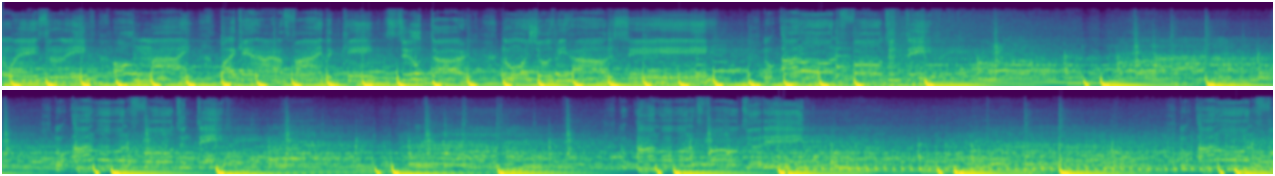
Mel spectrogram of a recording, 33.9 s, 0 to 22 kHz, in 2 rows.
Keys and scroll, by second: 4.6 Up, 8.9 alt+Tab, 11.6 Tab, 12.6 space, 17.0-17.6 typing, 17.8 Return, 19.5 g, 19.6 i, 19.8 r, 20.1 Return, 23.7 Tab, 24.6 ctrl+v, 26.3 Up, 30.6 space, 31.0 alt+Tab.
